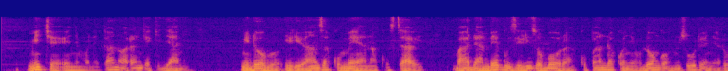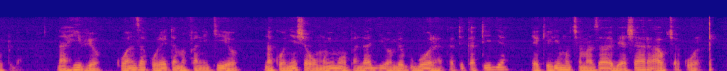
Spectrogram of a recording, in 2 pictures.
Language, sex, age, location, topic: Swahili, male, 25-35, Dar es Salaam, agriculture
